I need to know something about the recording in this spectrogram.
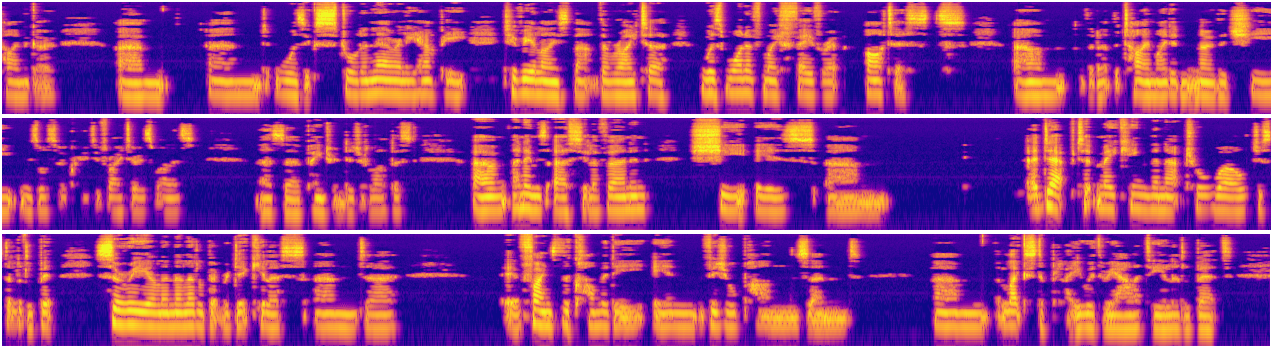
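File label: [F] Toad Words [Short Story][Non-Erotic][British]; Gearing up for Halloween; 'Bell Experiments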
